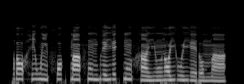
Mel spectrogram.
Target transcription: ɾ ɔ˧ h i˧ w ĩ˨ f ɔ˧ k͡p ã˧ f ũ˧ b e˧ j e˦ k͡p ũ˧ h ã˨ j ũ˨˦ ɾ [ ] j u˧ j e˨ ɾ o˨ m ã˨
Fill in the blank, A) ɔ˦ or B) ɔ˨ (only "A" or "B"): A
